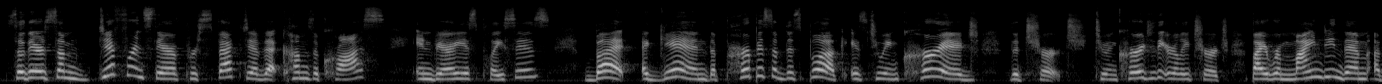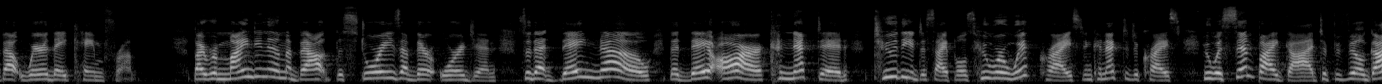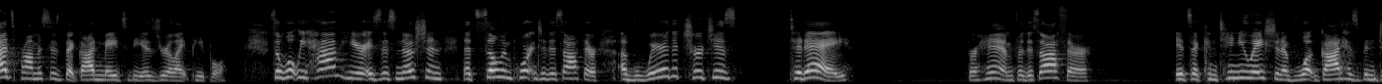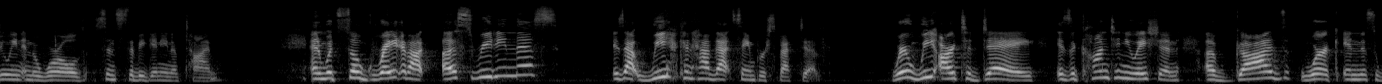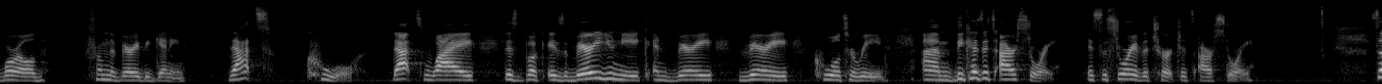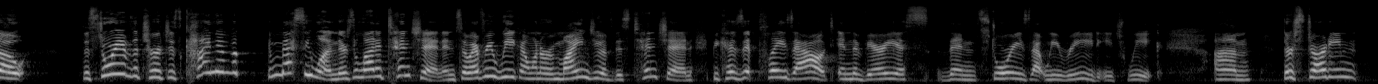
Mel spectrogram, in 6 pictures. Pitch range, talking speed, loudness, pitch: 210-295 Hz, 170 wpm, -28 LUFS, 250 Hz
